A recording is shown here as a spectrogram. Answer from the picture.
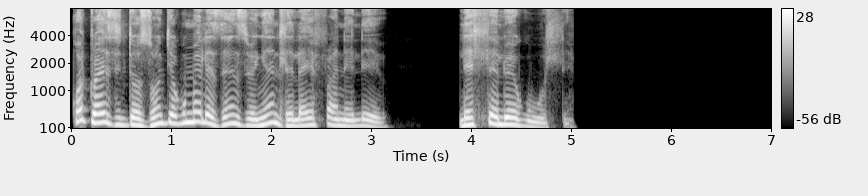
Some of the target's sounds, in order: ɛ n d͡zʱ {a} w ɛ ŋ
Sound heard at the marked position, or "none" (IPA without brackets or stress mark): i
